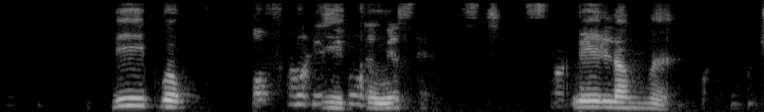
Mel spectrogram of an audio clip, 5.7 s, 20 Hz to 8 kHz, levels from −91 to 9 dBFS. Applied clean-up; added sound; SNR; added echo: neural mask model DeepFilterNet 3.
